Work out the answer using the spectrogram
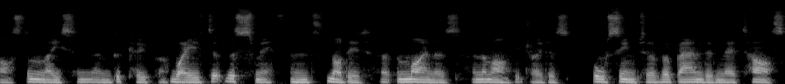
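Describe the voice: Against a quiet background, the plain reading aloud keeps a fairly even intonation.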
